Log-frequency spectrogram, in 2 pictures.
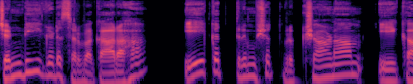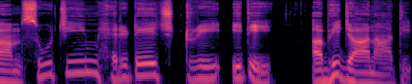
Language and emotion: Sanskrit, neutral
